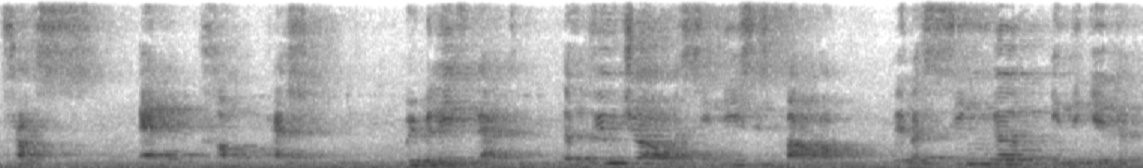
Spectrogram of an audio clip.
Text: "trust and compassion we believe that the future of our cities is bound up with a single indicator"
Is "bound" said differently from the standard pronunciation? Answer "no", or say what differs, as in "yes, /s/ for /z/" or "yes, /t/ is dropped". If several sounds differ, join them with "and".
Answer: yes, /d/ is dropped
